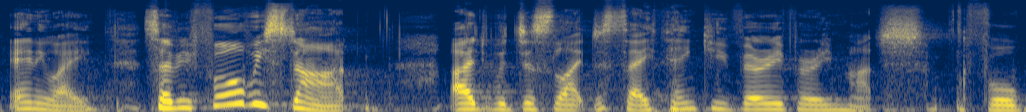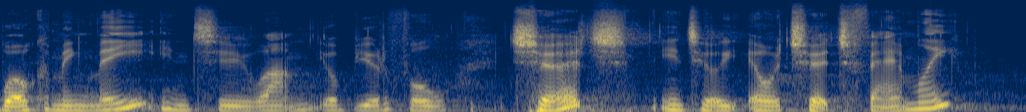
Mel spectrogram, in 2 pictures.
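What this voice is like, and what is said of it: Rough, unwell-sounding voice. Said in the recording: “Sorry about my voice.”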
